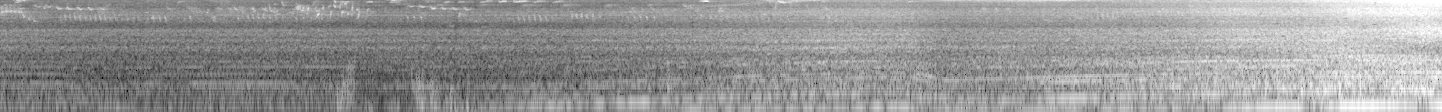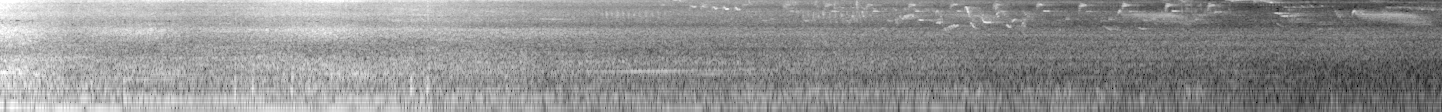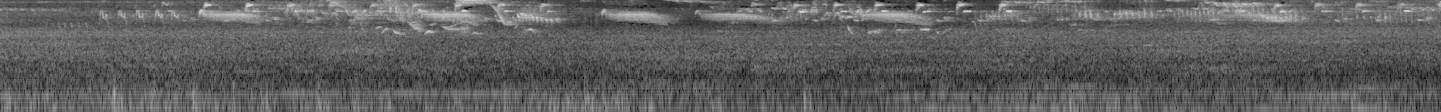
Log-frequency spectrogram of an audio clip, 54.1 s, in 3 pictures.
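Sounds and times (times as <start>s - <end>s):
passing train rumble: 0.0s - 43.6s
high train whine: 9.1s - 33.4s.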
